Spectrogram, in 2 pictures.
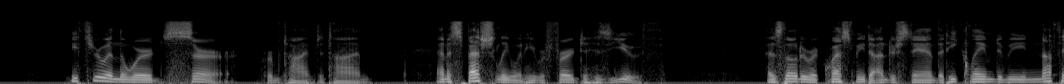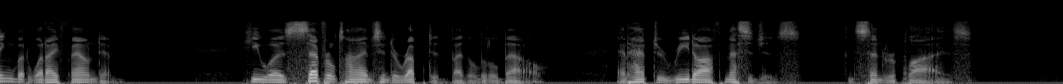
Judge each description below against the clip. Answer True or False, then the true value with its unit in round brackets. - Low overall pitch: True (100 Hz)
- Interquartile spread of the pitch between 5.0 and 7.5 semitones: True (5.6 semitones)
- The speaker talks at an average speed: True (150 wpm)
